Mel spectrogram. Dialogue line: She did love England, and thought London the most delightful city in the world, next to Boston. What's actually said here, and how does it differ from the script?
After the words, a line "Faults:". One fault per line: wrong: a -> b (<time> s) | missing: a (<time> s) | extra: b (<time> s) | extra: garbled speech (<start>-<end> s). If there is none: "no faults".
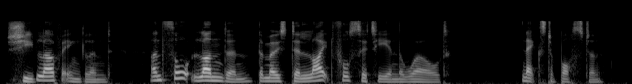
She love England, and thought London the most delightful city in the world, next to Boston.
Faults:
missing: did (0.3 s)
